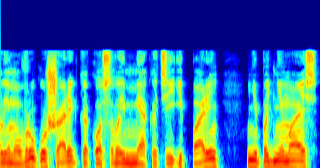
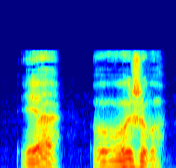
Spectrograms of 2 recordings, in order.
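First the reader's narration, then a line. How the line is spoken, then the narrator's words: Trembling question. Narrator (Russian): спросил тот дрожащим голосом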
